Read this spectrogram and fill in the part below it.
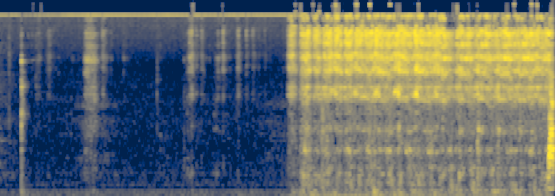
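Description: Chisel on a Baryonyx American Mutt sharpening stone: a quiet, sparse start with faint taps, then steady loud abrasive rubbing strokes of steel on stone from midway to the end.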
